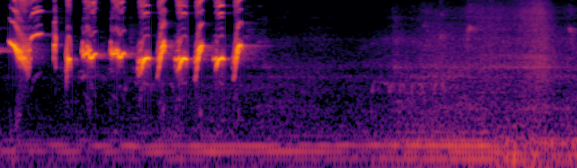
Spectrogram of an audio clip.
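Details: White-breasted bird with a strange song intended for teaching other songbirds: a fast burst of about ten clipped, buzzy whistled notes over two seconds, then near-quiet with low rumbling background.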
